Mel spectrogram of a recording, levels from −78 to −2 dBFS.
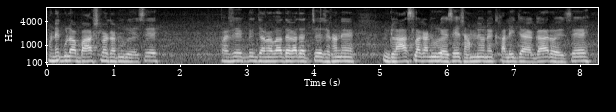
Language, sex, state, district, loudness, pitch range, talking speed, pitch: Bengali, male, Assam, Hailakandi, -16 LUFS, 155-170 Hz, 130 wpm, 165 Hz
